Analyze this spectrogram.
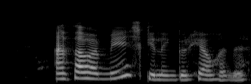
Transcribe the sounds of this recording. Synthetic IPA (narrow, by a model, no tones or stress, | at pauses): anθawameːsɡɪlˠɪŋɡʊr̥hjawɦənɨ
